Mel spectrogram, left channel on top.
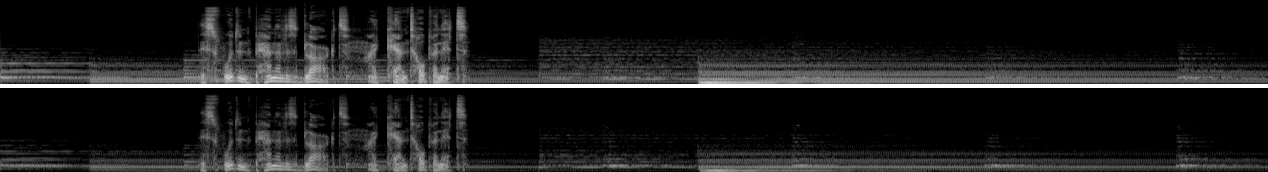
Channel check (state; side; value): quieter; right; 7.4 dB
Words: This wooden panel is blocked. I can't open it.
